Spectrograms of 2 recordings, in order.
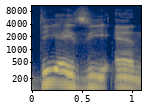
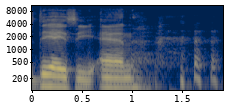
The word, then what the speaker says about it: DAZN: service and days it's Daz and that streaming service now technically they tell us it's supposed to be pronounced does zone but I have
